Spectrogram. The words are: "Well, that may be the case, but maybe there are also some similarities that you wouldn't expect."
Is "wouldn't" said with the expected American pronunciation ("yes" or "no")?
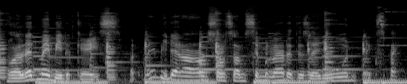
no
